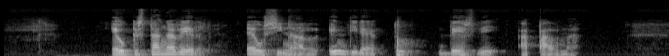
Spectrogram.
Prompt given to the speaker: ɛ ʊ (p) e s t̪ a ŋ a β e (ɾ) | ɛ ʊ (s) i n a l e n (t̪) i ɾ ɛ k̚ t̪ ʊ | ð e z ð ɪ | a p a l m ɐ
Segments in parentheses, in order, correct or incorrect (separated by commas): incorrect, correct, correct, incorrect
